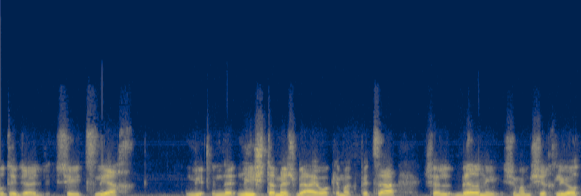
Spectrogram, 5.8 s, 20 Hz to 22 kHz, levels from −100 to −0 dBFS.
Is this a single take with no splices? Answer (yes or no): yes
